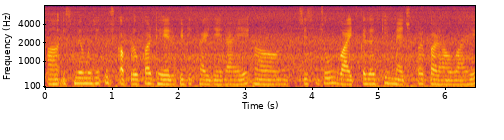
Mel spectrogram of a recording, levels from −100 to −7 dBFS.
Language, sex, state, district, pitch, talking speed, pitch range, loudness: Hindi, female, Chhattisgarh, Bilaspur, 170 Hz, 205 wpm, 160-180 Hz, -19 LUFS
